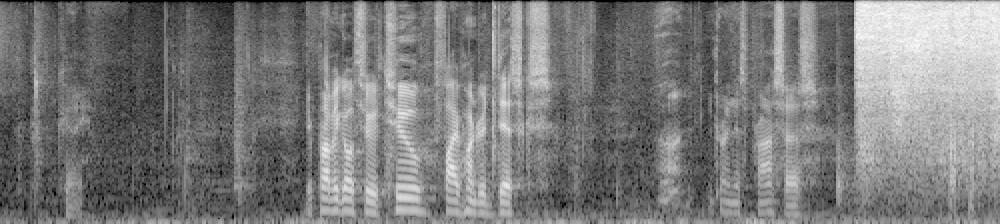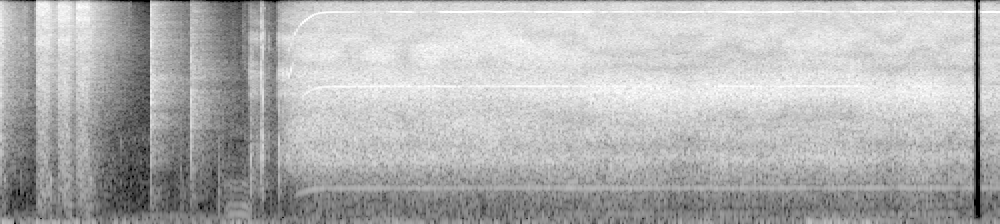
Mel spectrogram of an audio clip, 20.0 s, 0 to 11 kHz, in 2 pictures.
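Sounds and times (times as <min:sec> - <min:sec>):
hissing blasts of air: 0:08.6 - 0:11.2
drill whining: 0:12.5 - 0:20.0.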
